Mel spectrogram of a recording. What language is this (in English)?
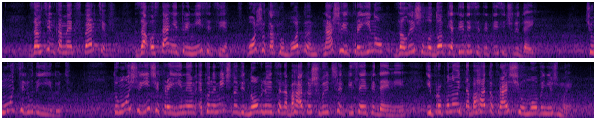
Ukrainian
